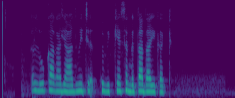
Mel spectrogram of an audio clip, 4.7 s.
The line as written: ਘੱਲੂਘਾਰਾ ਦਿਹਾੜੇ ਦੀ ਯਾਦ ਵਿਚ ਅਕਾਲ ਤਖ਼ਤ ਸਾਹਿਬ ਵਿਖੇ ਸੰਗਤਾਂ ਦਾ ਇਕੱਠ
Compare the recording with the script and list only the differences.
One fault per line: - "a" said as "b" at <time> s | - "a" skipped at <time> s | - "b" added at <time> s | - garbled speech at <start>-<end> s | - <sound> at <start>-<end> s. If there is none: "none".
- "ਦਿਹਾੜੇ ਦੀ" skipped at 1.2 s
- "ਅਕਾਲ ਤਖ਼ਤ ਸਾਹਿਬ" skipped at 1.8 s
